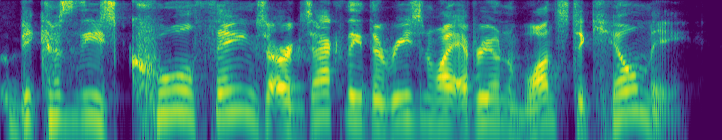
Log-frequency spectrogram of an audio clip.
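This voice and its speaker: A stubborn college freshman boy on the run, played by a young performer at a table read. He sounds earnest and pleading, with a mid-pitched voice. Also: expressive, fast talker, lightly acted. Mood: desperate, upset. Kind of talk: amateur script table read.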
